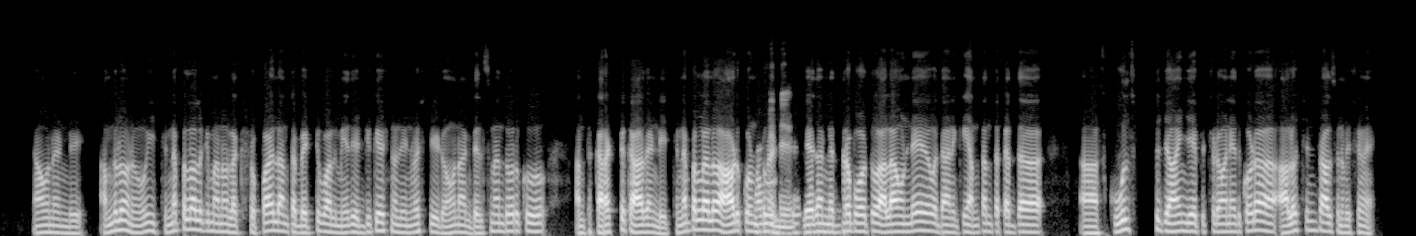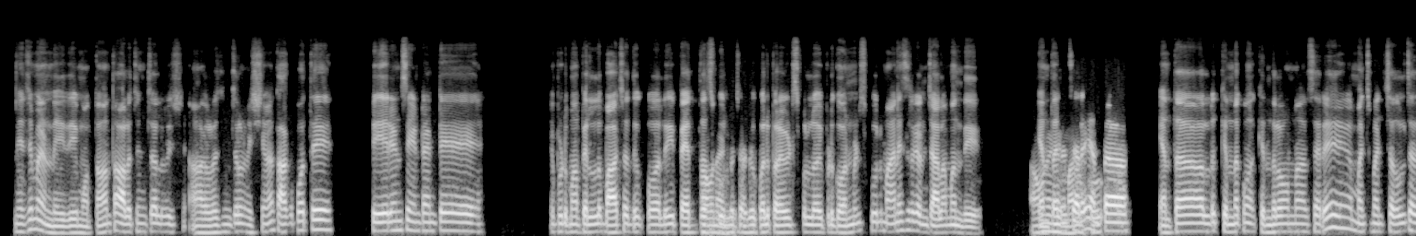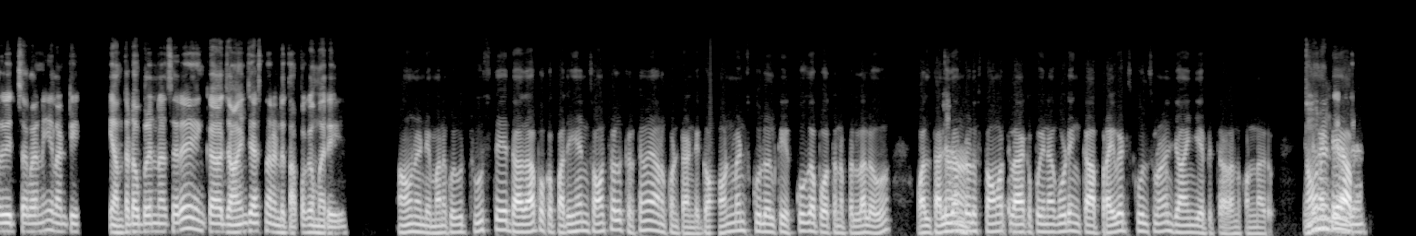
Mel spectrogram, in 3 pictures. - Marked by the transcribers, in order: in English: "ఎడ్యుకేషనల్ ఇన్వెస్ట్"; in English: "కరెక్ట్"; other background noise; in English: "స్కూల్స్ జాయిన్"; in English: "పేరెంట్స్"; in English: "ప్రైవేట్ స్కూల్‌లో"; in English: "గవర్నమెంట్"; in English: "జాయిన్"; in English: "గవర్నమెంట్"; tapping; in English: "ప్రైవేట్ స్కూల్స్‌లోనే జాయిన్"; unintelligible speech
- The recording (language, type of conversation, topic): Telugu, podcast, పరిమిత బడ్జెట్‌లో ఒక నైపుణ్యాన్ని ఎలా నేర్చుకుంటారు?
